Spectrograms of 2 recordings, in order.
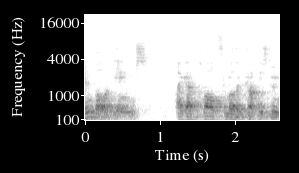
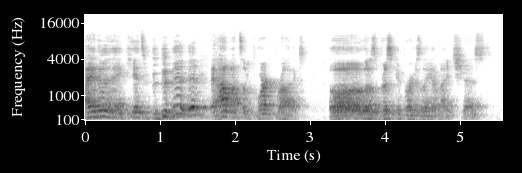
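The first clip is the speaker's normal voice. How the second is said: loud, high, pitched-up cartoon clown voice; 8 semitones higher, 6 dB louder than usual. Voice actor demonstrating the characters he voices, in the Krusty voice. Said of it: "Like Krusty".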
